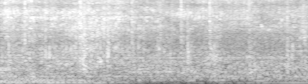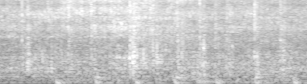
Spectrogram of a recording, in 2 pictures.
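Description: HO-scale slot car running on a plastic track: a faint steady mechanical whir with a few light clicks.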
